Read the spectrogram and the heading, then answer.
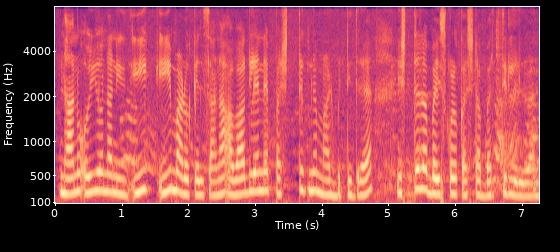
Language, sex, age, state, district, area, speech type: Kannada, female, 18-30, Karnataka, Dharwad, urban, spontaneous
